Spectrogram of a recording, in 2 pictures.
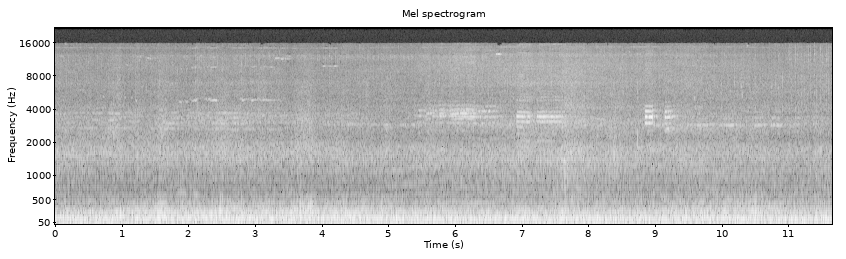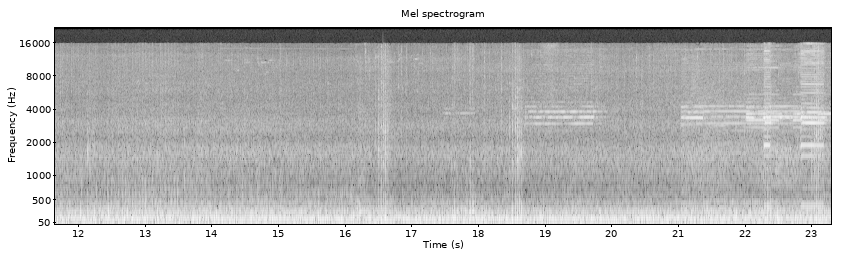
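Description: Motorcycle engines rumble steadily close by.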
